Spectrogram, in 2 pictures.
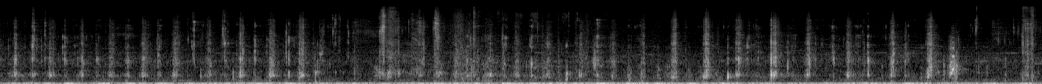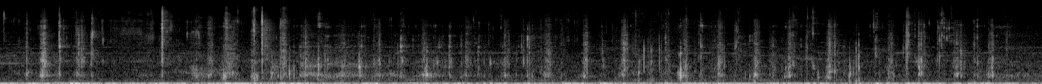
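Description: Biting and chewing of spice-coated fried skewer food, fried eggplant slices: a dense, irregular run of sharp clicks and mouth sounds.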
